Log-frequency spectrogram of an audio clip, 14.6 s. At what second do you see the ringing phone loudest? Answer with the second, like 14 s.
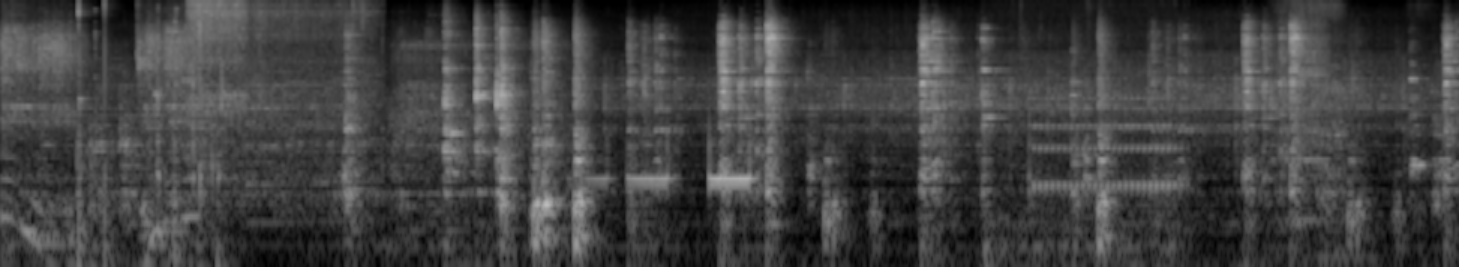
7 s.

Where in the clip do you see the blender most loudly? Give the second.
2 s.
